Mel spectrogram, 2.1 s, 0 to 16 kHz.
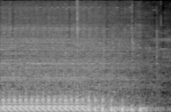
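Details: Used Honda Rancher 350 ATV after oil and filter change, air box off: steady, even single-cylinder thumping idle for over a second, no miss or knock, then winds down and shuts off; runs well.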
